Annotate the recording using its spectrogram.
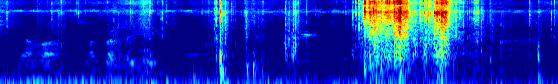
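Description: Plastic-wrapped extension cord being handled: faint crinkling and clicks, with a louder rustle about three seconds in.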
